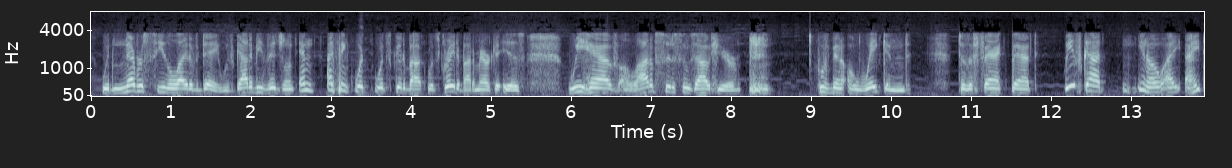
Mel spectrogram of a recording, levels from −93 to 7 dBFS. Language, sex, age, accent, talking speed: English, male, 50-69, American, 205 wpm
